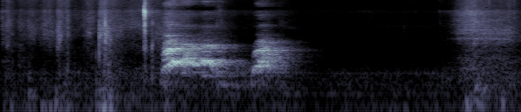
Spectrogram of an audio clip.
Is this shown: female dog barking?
yes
